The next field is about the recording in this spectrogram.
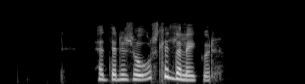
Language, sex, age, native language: Icelandic, female, 30-39, Icelandic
